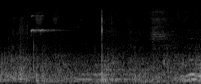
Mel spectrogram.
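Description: A badminton racket strikes a shuttlecock with a sharp pop.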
